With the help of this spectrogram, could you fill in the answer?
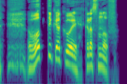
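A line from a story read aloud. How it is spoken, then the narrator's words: Laughing. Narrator (Russian): снова засмеялся Чердынцев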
